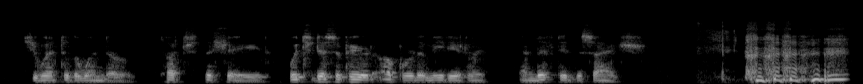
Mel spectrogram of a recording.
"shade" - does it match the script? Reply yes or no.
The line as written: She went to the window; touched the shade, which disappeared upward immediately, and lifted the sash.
yes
